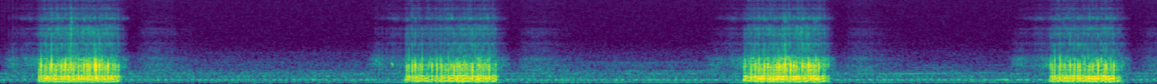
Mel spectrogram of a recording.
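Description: Four long, rough rattling snores, one every four to five seconds, with quiet gaps between; steady rhythmic snoring.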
